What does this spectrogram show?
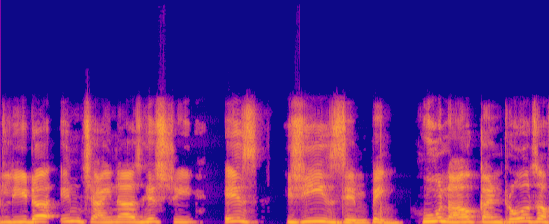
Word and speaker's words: Xi: In 2014, the Chinese President Xi Jinping visited India. And on the day when he was landing in India, a poor Doordarshan news reader pronounced his name as 11 Jinping. That is 11 Jinping.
